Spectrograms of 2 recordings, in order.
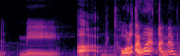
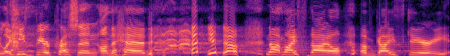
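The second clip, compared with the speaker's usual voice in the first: laughs through the words, a bit slower; laughing while talking; 7 semitones higher, 10 dB louder, slower than usual. Real, not acted. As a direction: chuckle all the way through it. Laughing at own story.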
